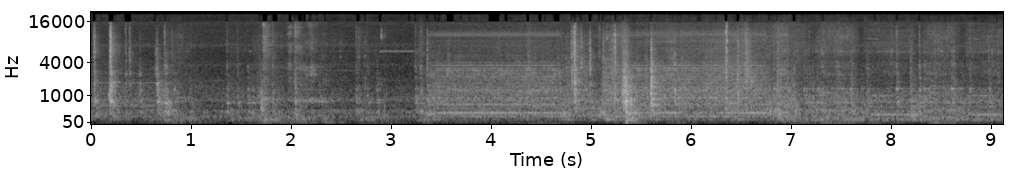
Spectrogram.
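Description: An old printer whirs and clicks as it pulls paper from the tray and prints a test page, with mechanical hums and steady motor tones at close range.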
